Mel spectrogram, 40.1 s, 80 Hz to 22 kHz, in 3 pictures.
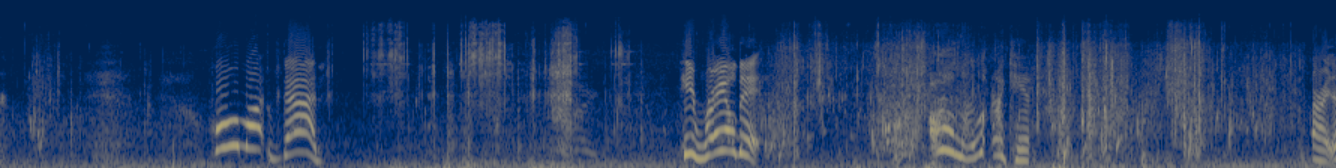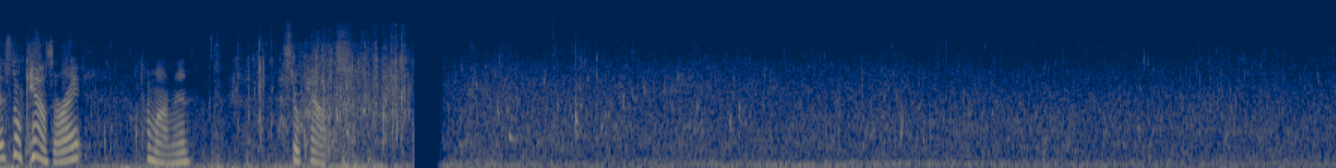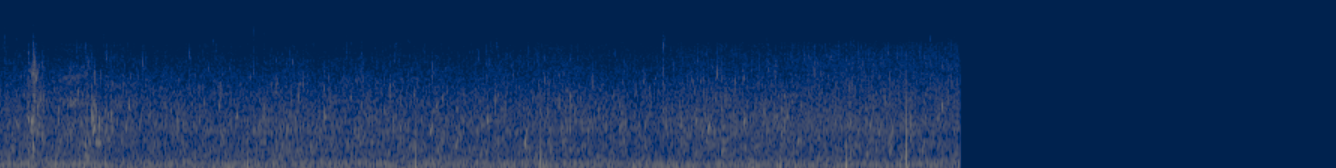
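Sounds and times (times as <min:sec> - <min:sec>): low steady hum: 0:00.0 - 0:36.3
small knocks and splashes: 0:00.2 - 0:01.6, 0:07.6 - 0:13.1, 0:14.3 - 0:36.3
river water rushing: 0:07.6 - 0:13.0, 0:16.2 - 0:36.3.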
